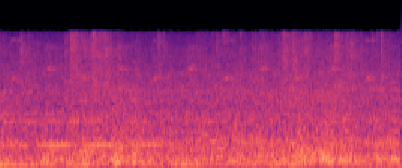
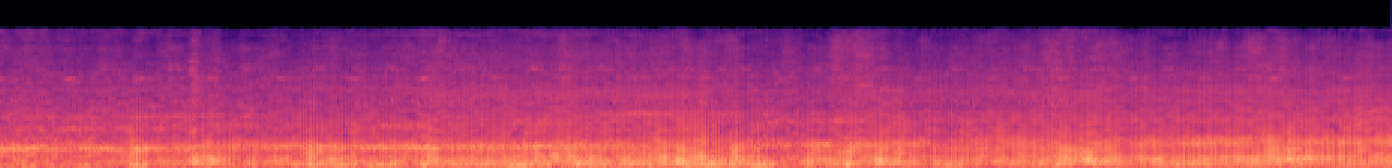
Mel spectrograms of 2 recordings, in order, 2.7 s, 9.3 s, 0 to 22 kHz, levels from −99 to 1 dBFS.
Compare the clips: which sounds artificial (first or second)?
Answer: second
